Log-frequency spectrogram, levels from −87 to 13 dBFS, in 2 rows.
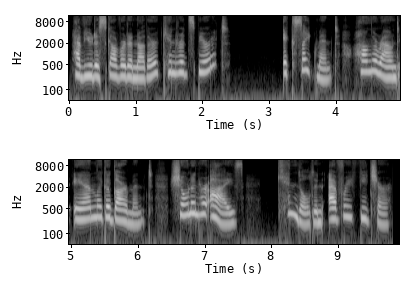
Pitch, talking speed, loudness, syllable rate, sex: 260 Hz, 125 wpm, -20 LUFS, 5.3 syllables/s, female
